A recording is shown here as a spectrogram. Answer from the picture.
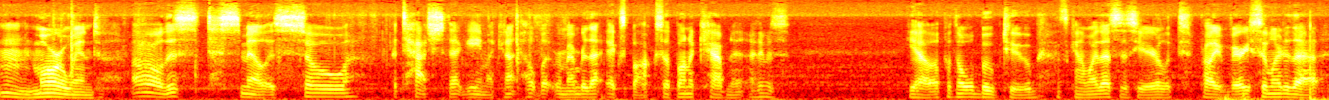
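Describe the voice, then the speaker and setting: Speaking in a normal speaking voice, a man keeps a medium pitch, a fairly quick pace and fairly even intonation. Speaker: gaming vlogger. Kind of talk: casual vlog monologue. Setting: indoors in an RV.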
